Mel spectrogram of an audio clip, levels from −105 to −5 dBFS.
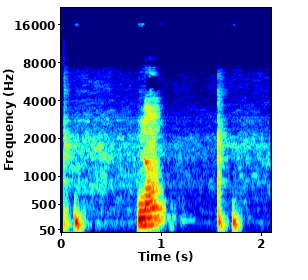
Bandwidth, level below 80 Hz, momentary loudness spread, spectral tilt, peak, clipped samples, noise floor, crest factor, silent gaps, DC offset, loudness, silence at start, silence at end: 4.4 kHz; -56 dBFS; 18 LU; -10 dB/octave; -2 dBFS; under 0.1%; -53 dBFS; 18 dB; none; under 0.1%; -19 LUFS; 0.05 s; 0.35 s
